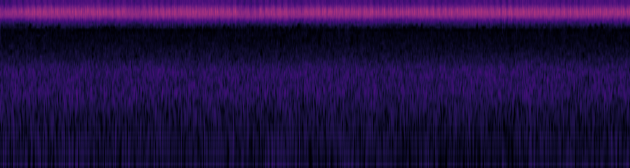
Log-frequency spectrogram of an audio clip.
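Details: Insects keep up a piercing, even, high-pitched drone, level in loudness throughout, with only faint low background noise.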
